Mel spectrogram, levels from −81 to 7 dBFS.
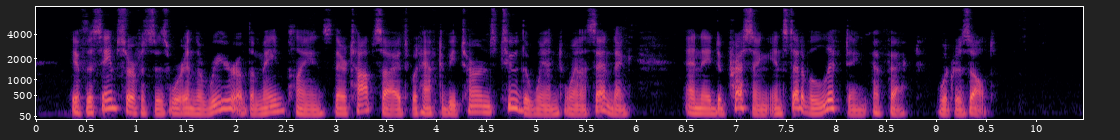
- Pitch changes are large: No, average, 3.5 semitones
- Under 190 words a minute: No, average, 200 wpm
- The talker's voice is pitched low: Yes, very low, 95 Hz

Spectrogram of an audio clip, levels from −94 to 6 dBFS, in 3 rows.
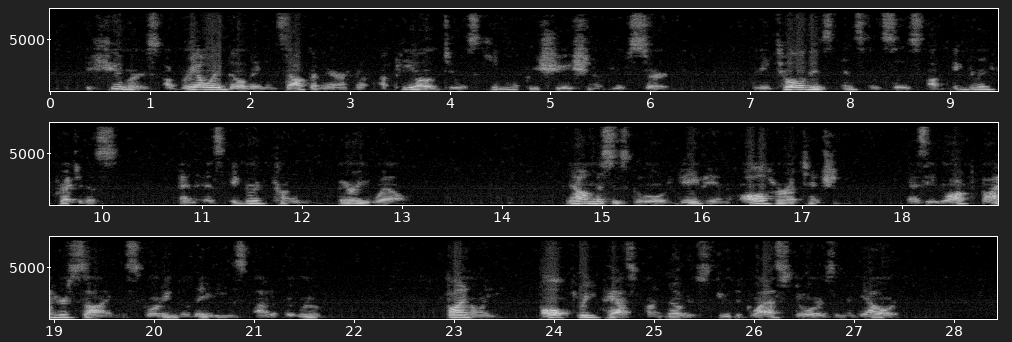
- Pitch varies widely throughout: No, average, 4.2 semitones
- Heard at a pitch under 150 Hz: Yes, medium, 140 Hz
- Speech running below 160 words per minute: Yes, slow, 135 wpm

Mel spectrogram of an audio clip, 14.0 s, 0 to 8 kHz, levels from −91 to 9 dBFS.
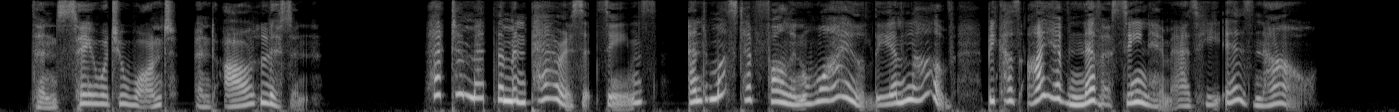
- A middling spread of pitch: No, wide, 7.7 semitones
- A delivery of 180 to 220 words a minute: No, slow, 135 wpm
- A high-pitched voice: Yes, very high, 265 Hz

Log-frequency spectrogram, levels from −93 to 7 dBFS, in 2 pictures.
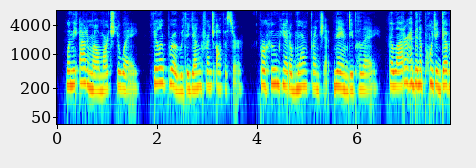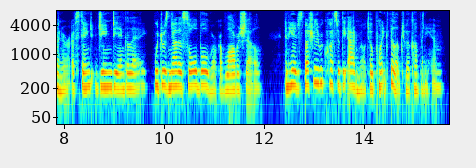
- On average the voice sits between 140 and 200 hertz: No, high, 215 Hz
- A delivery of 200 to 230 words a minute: Yes, fast, 205 wpm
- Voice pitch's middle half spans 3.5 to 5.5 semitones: No, narrow, 2.6 semitones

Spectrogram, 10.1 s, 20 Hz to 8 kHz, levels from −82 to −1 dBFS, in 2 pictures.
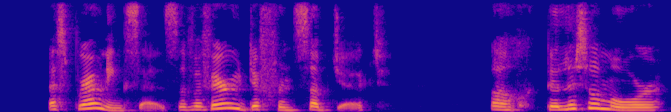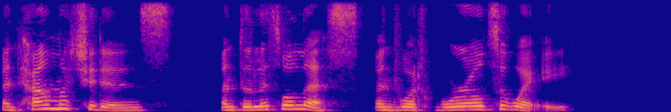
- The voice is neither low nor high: No, high, 225 Hz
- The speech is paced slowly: No, average, 155 wpm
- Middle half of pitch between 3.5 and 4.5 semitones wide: No, average, 5.3 semitones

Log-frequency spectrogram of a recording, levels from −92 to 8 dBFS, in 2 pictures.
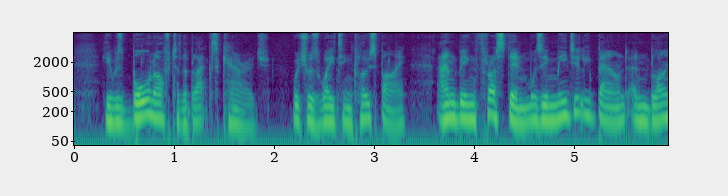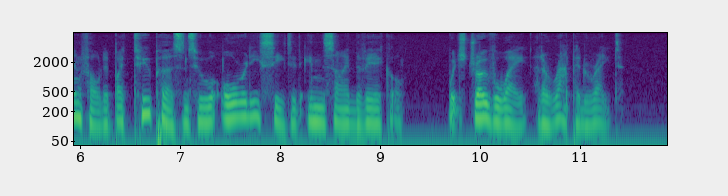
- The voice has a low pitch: Yes, low, 125 Hz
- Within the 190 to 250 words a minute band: Yes, average, 195 wpm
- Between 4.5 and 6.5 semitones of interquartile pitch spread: No, average, 3.9 semitones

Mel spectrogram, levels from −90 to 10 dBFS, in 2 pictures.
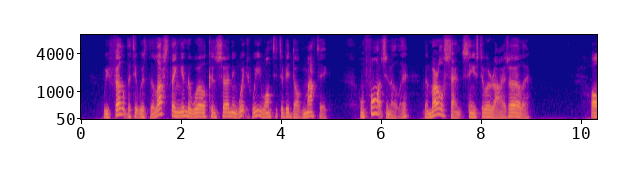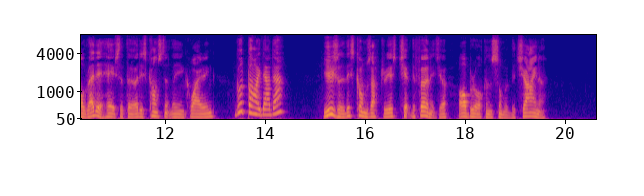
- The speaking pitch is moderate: No, low, 120 Hz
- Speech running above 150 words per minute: No, average, 145 wpm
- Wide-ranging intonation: No, average, 3.7 semitones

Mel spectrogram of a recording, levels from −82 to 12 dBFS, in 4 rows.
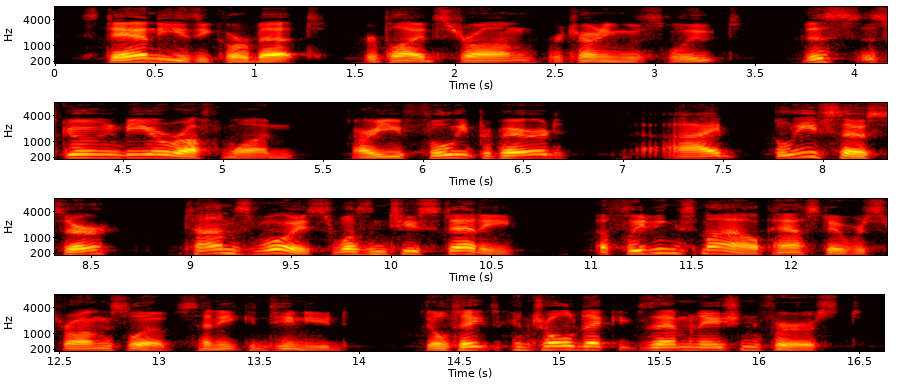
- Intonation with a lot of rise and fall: Yes, wide, 7.4 semitones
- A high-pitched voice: No, medium, 140 Hz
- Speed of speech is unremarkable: Yes, average, 165 wpm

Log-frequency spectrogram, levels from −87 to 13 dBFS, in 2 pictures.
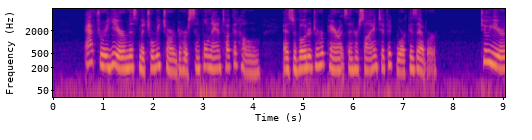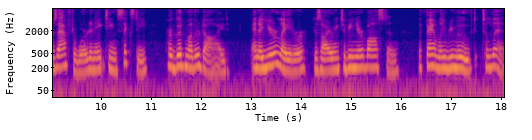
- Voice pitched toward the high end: Yes, high, 195 Hz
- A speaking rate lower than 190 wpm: Yes, average, 150 wpm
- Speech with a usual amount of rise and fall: Yes, average, 3.2 semitones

